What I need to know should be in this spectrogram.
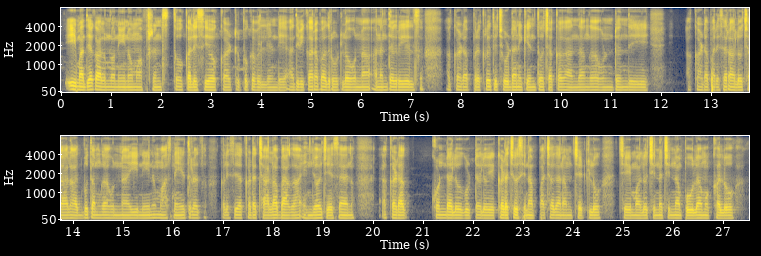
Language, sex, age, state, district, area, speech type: Telugu, male, 18-30, Telangana, Sangareddy, urban, spontaneous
